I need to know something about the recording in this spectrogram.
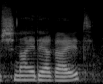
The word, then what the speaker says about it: Schneidereit: You pronounce my surname Schneidereit.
